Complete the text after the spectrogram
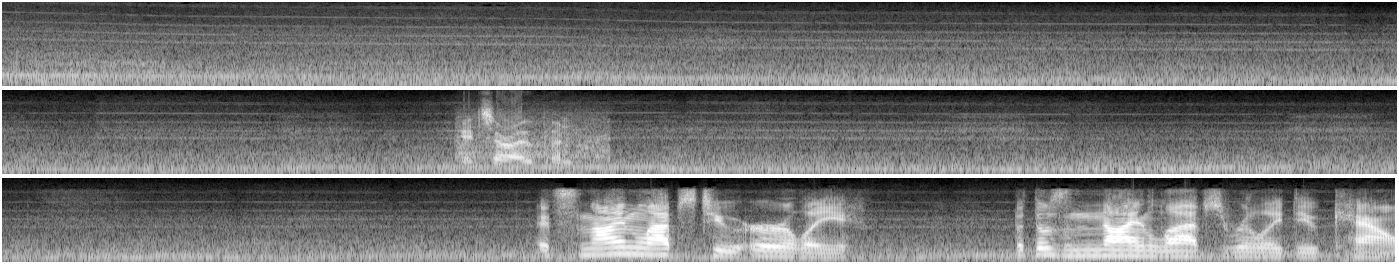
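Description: A racing car engine drones steadily.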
